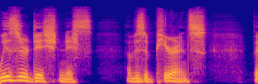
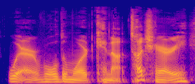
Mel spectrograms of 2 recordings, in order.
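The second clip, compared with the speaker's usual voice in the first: ordinary talk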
